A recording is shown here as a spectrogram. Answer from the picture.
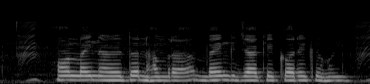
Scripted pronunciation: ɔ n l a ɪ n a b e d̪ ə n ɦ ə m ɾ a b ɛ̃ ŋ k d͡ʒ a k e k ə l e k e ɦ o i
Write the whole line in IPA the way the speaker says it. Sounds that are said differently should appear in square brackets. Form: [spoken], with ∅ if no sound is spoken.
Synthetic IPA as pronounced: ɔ n l a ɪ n a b e d̪ ə n ɦ ə m ɾ a b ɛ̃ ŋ k d͡ʒ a k e k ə [ɾ] e k e ɦ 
